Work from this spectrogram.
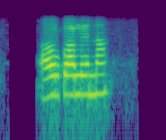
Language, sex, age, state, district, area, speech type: Hindi, female, 60+, Uttar Pradesh, Lucknow, rural, conversation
